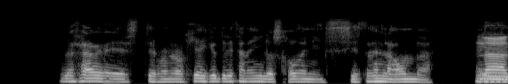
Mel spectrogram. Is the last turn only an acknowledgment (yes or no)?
no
